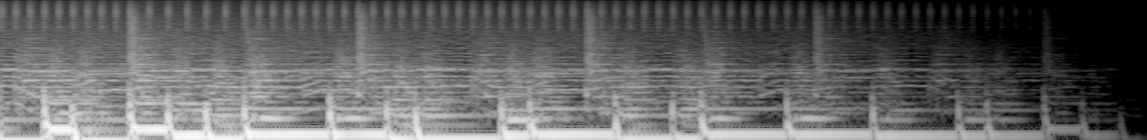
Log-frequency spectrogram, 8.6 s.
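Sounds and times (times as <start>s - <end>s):
person singing: 0.0s - 6.5s.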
